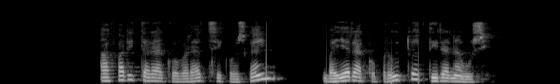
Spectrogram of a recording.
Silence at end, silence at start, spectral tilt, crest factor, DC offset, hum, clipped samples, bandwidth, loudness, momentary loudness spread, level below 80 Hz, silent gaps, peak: 0.75 s; 1 s; -6.5 dB/octave; 18 dB; under 0.1%; none; under 0.1%; 8 kHz; -25 LUFS; 10 LU; -62 dBFS; 2.91-3.23 s; -8 dBFS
